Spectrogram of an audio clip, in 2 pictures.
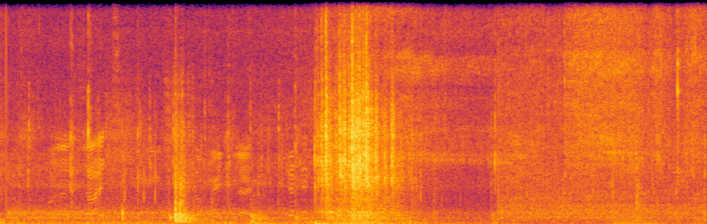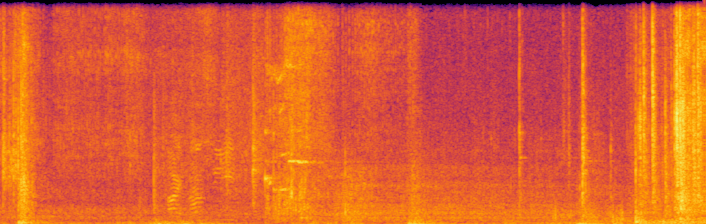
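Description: BMX bikes riding on skatepark ramps: tyres rolling over the boards, with several sharp knocks of wheels landing on or hitting the ramps, over a low rumble and faint distant voices.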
